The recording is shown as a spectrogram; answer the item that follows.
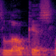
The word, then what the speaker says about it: Locust: It's also, it's not Locust like the bug. Sorry. It is, I just had to spell that again in my head. It's Locust like Focus, but with an L.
